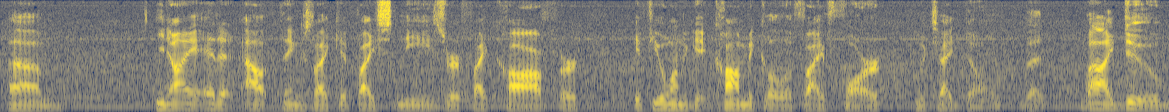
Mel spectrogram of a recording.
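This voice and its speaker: Older man, lowish voice that cracks now and then, rambling game commentary with pauses and restarts, the drone of a plane engine behind him. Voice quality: voice deepening and cracking with age. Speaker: gaming channel host. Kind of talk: casual gameplay commentary. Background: flight simulator engine noise.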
